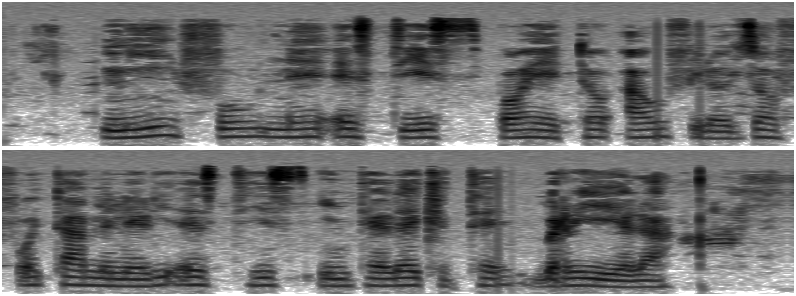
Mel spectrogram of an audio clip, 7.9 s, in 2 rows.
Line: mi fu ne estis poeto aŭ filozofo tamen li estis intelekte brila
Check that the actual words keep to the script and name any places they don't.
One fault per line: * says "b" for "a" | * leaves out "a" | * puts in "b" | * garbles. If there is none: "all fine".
all fine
